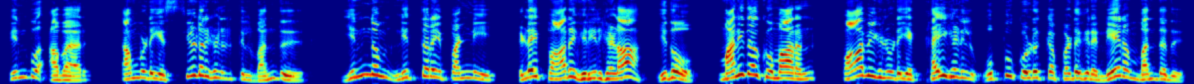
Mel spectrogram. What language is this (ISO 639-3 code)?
tam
